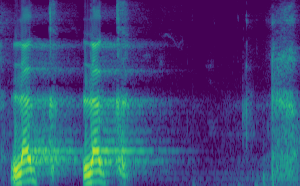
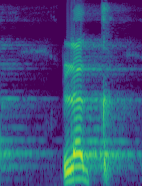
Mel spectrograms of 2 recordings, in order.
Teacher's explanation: Cara membacanya itu mahmus atau hamas. Kaf ini kita sukun, kemudian kita hembuskan nafas sedikit. Bukan kolkolah, bukan memantul, tapi hamas.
